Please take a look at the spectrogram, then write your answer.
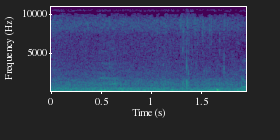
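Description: Honeybees swarm and buzz around a beehive colony at a bee sanctuary, a dense, steady drone close by with no voices over it.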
